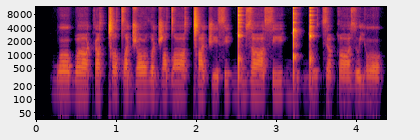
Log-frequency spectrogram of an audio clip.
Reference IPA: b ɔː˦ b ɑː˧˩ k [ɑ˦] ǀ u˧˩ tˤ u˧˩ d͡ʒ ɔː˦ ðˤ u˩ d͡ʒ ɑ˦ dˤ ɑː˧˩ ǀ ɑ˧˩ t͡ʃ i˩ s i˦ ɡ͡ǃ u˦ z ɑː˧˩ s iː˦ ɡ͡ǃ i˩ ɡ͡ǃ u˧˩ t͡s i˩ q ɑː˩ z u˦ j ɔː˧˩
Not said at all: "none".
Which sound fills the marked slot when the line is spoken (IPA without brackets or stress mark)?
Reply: ɑ˦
